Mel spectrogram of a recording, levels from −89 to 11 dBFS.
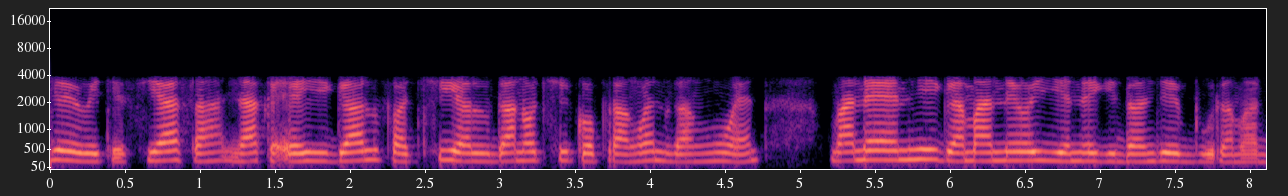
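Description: From start to finish the speech carries G.729 codec damage, plainly audible. The codec rebuilds each frame from a vocal tract model, a pitch predictor and a few coded pulses, so voiced sounds come across slightly rough and synthetic, in the manner of an 8 kbit/s G.729A coder. The line band sits at roughly 250 Hz to 3.5 kHz, and nothing above 3.6 kHz survives, leaving sibilants dull and the low end thin.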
